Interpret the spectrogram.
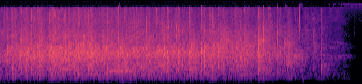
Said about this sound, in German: Applaus für die beiden Jungs.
